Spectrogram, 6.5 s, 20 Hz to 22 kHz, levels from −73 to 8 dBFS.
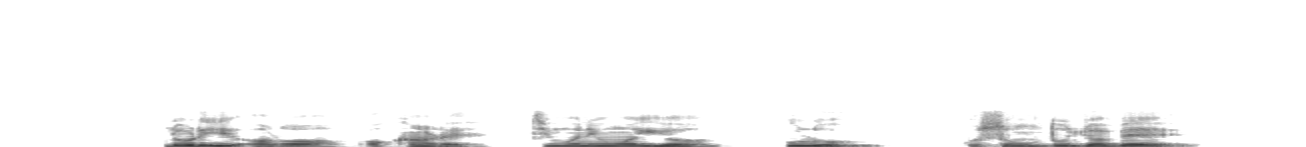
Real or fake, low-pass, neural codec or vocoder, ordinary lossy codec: real; 5.4 kHz; none; none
